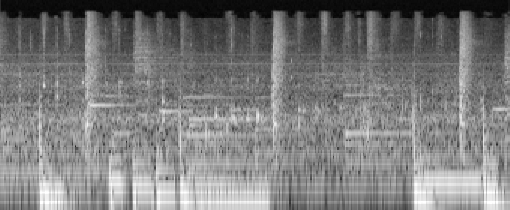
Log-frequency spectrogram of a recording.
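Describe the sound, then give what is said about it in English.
A freshly released beer is cracked open and poured into a glass: a few sharp cracks and fizzy hisses over a steady glugging stream of liquid that rises and falls. The beer has a yellow haze. No one talks. “so we might get straight into cracking it.”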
